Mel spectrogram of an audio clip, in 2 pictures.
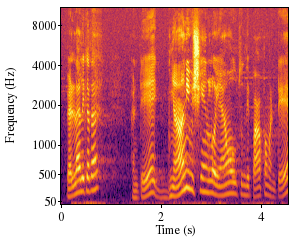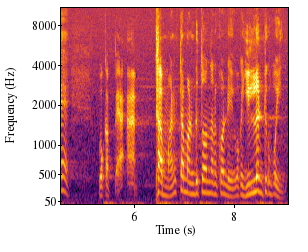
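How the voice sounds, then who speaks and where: High-voiced man giving a devotional talk. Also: fairly bright tone. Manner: explanatory, storytelling teacher. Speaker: religious discourse speaker. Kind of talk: devotional discourse.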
